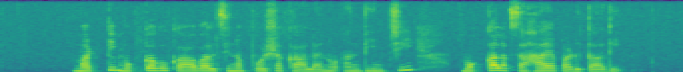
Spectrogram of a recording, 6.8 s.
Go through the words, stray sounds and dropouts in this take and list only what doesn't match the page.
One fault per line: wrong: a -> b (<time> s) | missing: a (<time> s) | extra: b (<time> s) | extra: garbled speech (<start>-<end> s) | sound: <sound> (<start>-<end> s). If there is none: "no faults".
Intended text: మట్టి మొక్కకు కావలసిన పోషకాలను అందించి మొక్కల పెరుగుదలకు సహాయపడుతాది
missing: పెరుగుదలకు (5.0 s)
